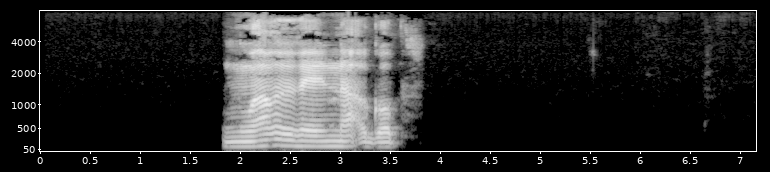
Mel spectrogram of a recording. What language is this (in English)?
Ghomala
